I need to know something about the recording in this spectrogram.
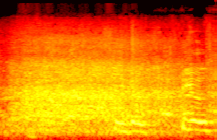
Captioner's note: audience laughing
